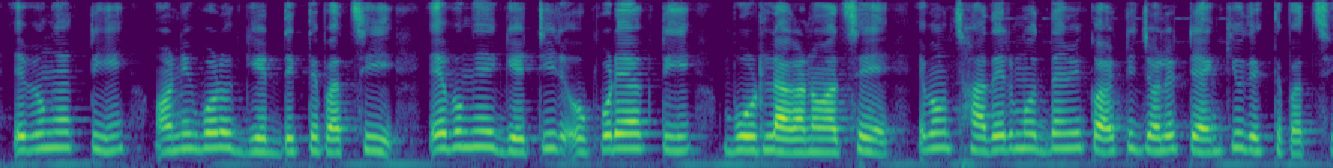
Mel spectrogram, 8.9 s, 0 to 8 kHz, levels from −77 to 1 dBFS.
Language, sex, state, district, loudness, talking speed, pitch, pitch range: Bengali, female, West Bengal, Malda, -19 LUFS, 175 wpm, 220 Hz, 200-240 Hz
